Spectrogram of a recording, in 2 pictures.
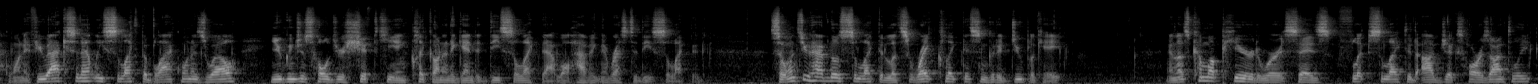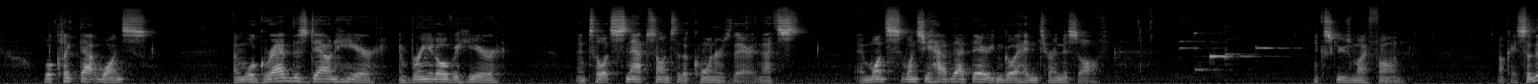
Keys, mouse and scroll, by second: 1.3 shift+click, 4.3 shift+click, 9.4 right click, 10.5 click, 16.1 click, 18.3-23.1 drag, 26.9 click.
